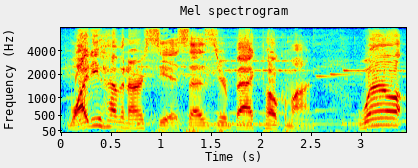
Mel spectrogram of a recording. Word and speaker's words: Arceus: Now, before people go like, it's pronounced Arceus, Four kids is terrible, okay? It's Arceus.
